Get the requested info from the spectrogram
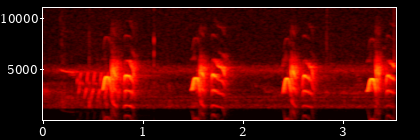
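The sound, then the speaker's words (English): Brown-headed nuthatch calls in Missouri: four quick bursts of high, squeaky chattering notes, evenly spaced about a second apart, with no voices. “Kendrick hopes when the restoration is over, the public will take time to enjoy the restored oak pine woodland and try to catch a glimpse of the brown-headed nuthatch that once again calls Missouri home.”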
